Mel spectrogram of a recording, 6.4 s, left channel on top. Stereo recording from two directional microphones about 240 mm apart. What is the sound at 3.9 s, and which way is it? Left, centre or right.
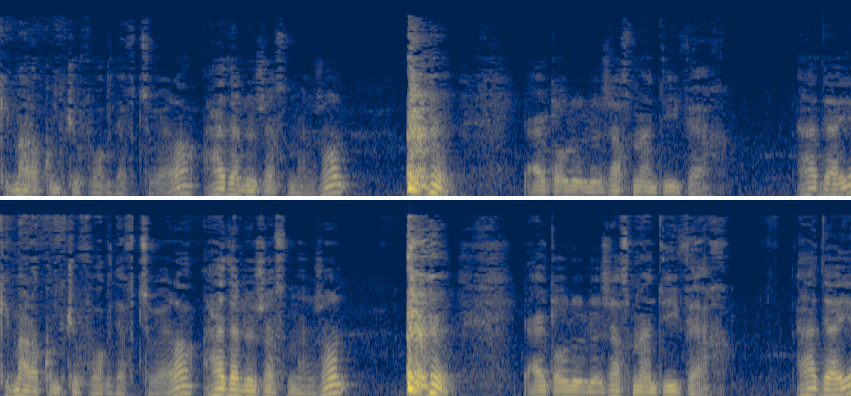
Speech, right.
